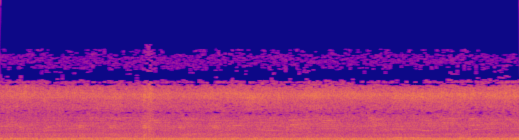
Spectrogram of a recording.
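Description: Boat engine running steadily, a constant low mechanical drone with a faint rush of water.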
